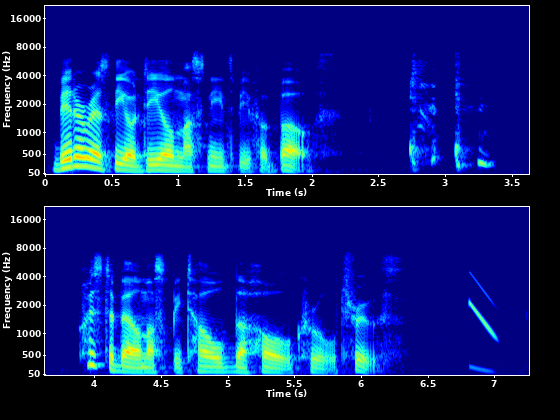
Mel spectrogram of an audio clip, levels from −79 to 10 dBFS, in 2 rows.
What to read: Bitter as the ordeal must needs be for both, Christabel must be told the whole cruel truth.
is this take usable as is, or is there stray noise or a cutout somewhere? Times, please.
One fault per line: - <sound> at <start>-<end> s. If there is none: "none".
- cough at 2.7-3.4 s
- chirp at 6.8-7.0 s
